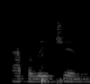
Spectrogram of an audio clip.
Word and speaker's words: Appalachian: I got it right that it's Appalachia's Appalachian.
